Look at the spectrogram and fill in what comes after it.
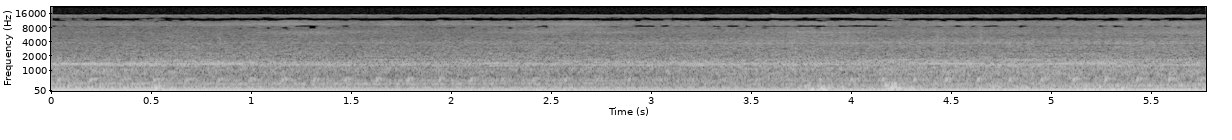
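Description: The Ford 4.6-litre DOHC V8 of a 2000 Qvale Mangusta idling steadily, with its exhaust note heard from the rear of the car.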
